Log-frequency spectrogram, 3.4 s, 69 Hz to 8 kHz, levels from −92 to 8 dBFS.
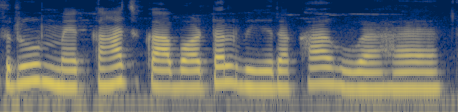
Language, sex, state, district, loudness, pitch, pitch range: Hindi, female, Jharkhand, Garhwa, -16 LUFS, 200 Hz, 195-230 Hz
